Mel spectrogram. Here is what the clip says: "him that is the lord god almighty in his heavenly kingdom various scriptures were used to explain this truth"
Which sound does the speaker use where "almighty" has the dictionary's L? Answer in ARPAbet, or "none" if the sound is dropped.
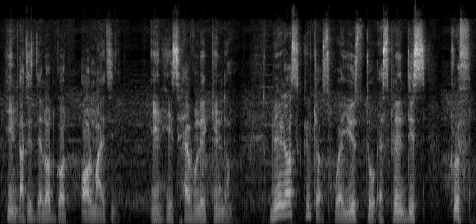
L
